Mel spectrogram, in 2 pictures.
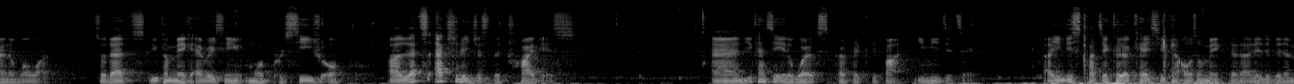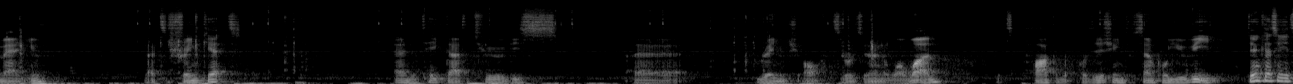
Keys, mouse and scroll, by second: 2.4 click, 3.8 click, 5.1 drag, 6.9-9.9 middle drag, 10.6 ctrl+right click, 11.7 Tab, 12.1-13.3 middle drag, 13.3 s, 14.6 g, 15.7 g, 17.2-18.6 middle drag, 18.6 click, 19.5 click, 20.4 g, 21.7 Tab, 23.1 click, 24.9-25.8 middle drag.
